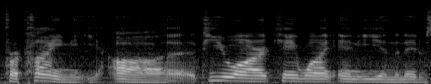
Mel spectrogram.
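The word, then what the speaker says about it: Purkyně: p-u-r-k-i-n-j-e and remember all Slavic languages and the Czechs are Slavs uh the Y is pronounced the J is pronounced as a y so uh would be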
